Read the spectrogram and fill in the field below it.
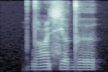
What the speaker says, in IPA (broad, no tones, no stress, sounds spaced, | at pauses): dˤ ɑ̃ ɕ ɐ d̪ ə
